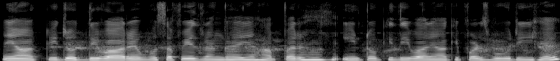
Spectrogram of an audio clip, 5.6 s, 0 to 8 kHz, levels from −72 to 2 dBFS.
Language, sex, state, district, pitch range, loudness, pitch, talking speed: Hindi, female, Chhattisgarh, Bastar, 200-215 Hz, -18 LUFS, 205 Hz, 215 wpm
